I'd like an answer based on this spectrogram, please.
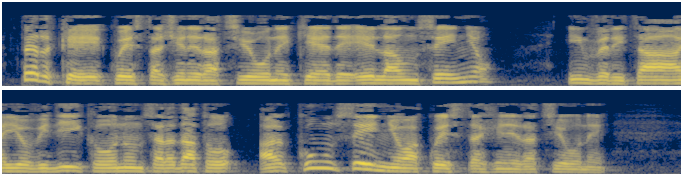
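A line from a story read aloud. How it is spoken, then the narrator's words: Weary sighing speech. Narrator (Italian): egli, dopo aver sospirato nel suo spirito, disse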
